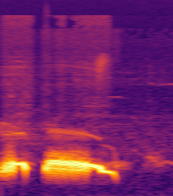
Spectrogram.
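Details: Spotted dove in the thúc gù cooing style with a deep voice, said to attract wild doves: one phrase of a brief hooked coo followed by a long, smooth note that slides gently downward.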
